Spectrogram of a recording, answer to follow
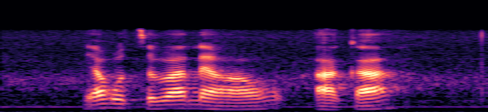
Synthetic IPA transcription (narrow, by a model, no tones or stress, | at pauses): jaɣʊt͡sʼɪβalɛɣaʊakʼa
